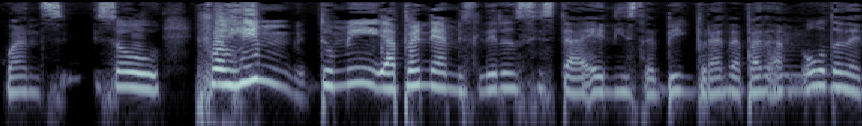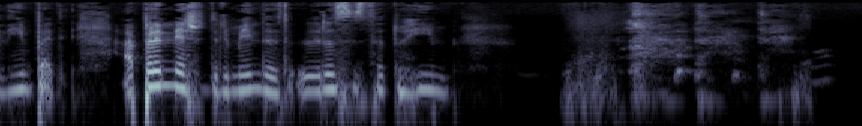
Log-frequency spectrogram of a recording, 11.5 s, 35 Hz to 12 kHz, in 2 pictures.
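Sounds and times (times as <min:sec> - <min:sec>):
speech: 0:00.0 - 0:10.5
harsh coughs: 0:09.9 - 0:11.2.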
